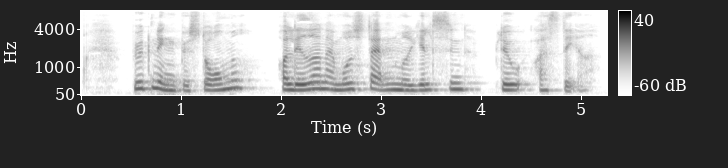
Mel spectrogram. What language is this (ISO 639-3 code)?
dan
